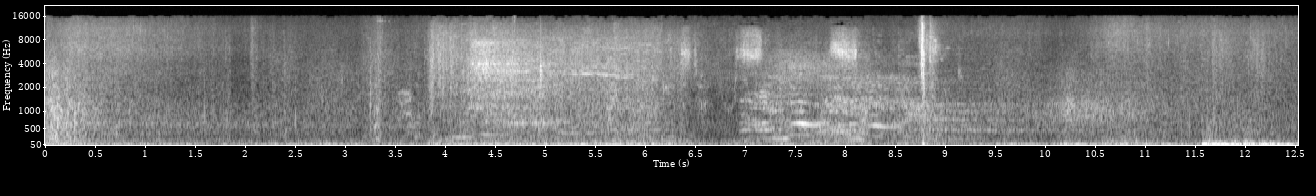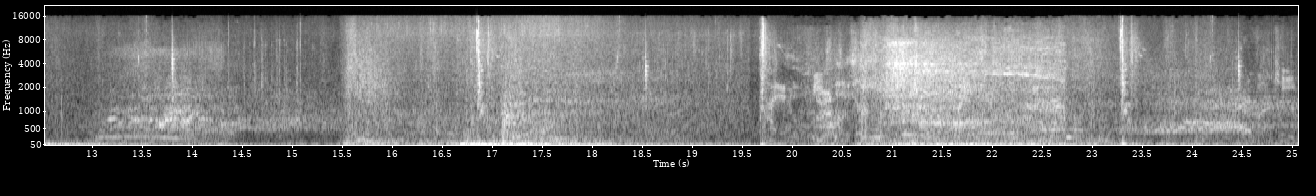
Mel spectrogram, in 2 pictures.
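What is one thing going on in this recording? Strong wind howls steadily outdoors.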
